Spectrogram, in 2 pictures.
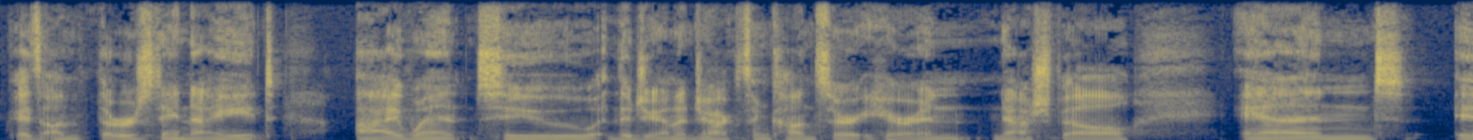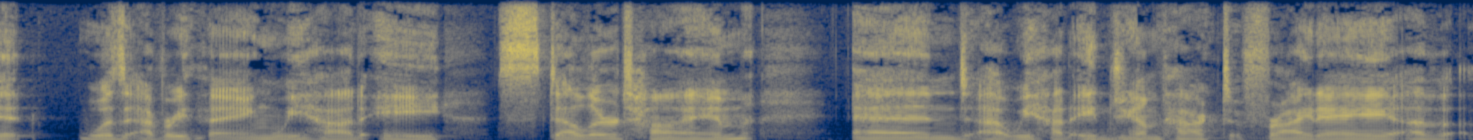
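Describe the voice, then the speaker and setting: A man hosting a podcast with a hoarse voice, recapping pop culture in a chatty, gossipy way. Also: medium pitch, flat delivery, fairly bright tone. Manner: chatty, gossipy, fast asides. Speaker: podcast host.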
